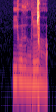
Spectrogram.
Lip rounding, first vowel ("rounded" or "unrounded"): rounded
